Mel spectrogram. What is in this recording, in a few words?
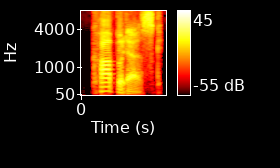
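"copydesk", American English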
